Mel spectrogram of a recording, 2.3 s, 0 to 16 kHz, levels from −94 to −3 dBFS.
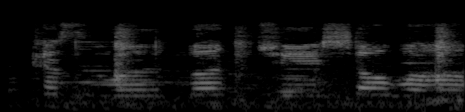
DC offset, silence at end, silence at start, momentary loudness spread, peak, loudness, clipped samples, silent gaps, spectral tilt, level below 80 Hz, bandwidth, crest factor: under 0.1%; 0 s; 0.15 s; 5 LU; -40 dBFS; -56 LUFS; under 0.1%; none; 1 dB/octave; under -90 dBFS; 8.2 kHz; 18 dB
